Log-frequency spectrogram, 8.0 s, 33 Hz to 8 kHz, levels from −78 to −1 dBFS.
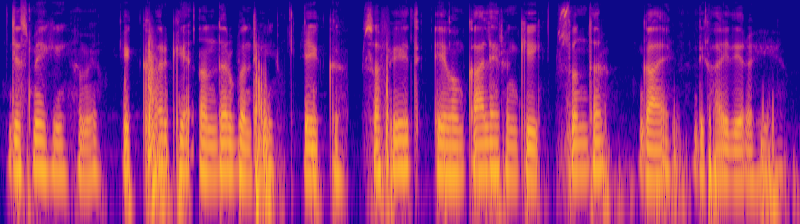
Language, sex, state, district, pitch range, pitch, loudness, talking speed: Hindi, male, Uttar Pradesh, Etah, 105-120 Hz, 115 Hz, -21 LUFS, 150 wpm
